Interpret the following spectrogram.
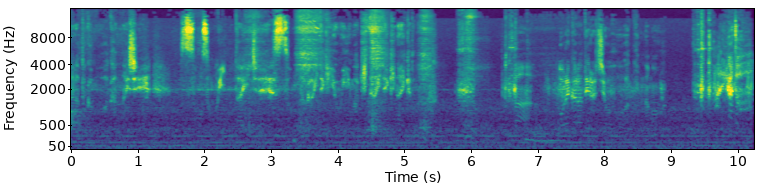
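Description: Near silence, with faint snatches of speech that sound like whispering, a little louder just before the end.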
